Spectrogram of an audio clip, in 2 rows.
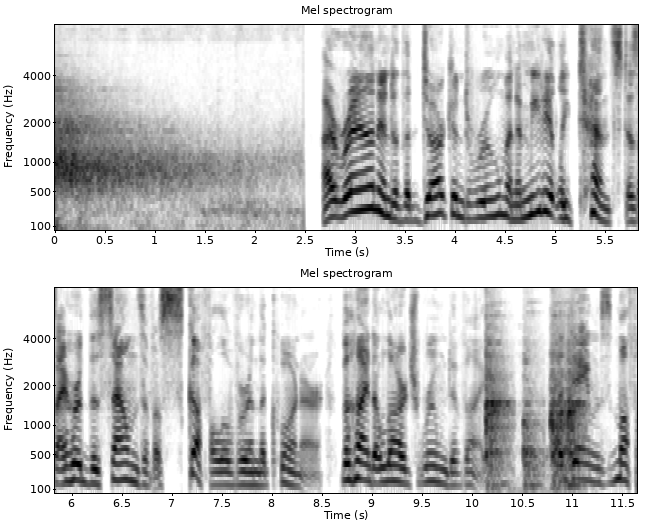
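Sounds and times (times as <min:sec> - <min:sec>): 
single gunshot fired in a back room: 0:00.0 - 0:02.5
speech: 0:02.7 - 0:11.6.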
